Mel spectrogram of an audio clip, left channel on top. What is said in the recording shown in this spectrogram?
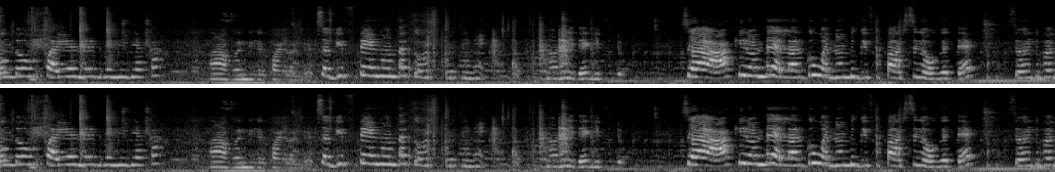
500 ಬಂದಿದ್ಯಾಕ? ಬಂದಿದೆ 500. ಸೊ ಗಿಫ್ಟ್ ಏನು ಅಂತ ತೋರಿಸ್ಕೊಡ್ತೀನಿ ನೋಡಿ, ಇದೆ ಗಿಫ್ಟ್. ಸೊ ಹಾಕಿರೋಂತ ಎಲ್ಲರಿಗೂ ಒಂದೊಂದು ಗಿಫ್ಟ್ ಪಾರ್ಸೆಲ್ ಹೋಗುತ್ತೆ. ಸೊ ಇದು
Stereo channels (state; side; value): identical; both; correlation 1.00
